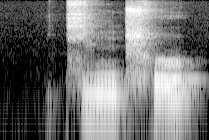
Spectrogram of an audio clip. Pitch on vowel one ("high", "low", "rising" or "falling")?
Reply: high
